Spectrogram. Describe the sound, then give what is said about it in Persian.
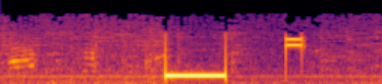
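Phone tones sound as a call is cut off: one steady mid-pitched beep, then a shorter, higher beep, over a faint background murmur. “تماستان وصل شده فکر میکنم که قطع شد میریم طرف تماس بعدی”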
